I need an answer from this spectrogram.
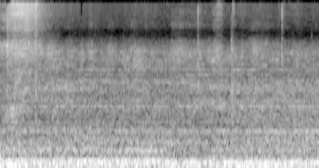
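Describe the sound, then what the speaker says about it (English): A Maserati Quattroporte engine in comfort mode runs as a low, steady rumble, quiet and even throughout, heard from inside the car with no speech over it. "pretty quiet for a Maserati right now. It's not in sport mode, this is in comfort mode"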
